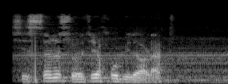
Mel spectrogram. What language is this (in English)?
Persian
